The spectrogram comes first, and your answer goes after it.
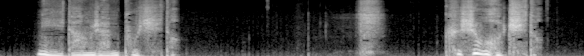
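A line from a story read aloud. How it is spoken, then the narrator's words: Soft sigh. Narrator (Chinese): 公平轻轻地叹了一口气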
